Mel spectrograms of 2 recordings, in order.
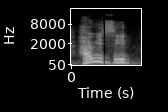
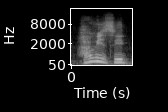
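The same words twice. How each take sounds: The two takes are said the same way.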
